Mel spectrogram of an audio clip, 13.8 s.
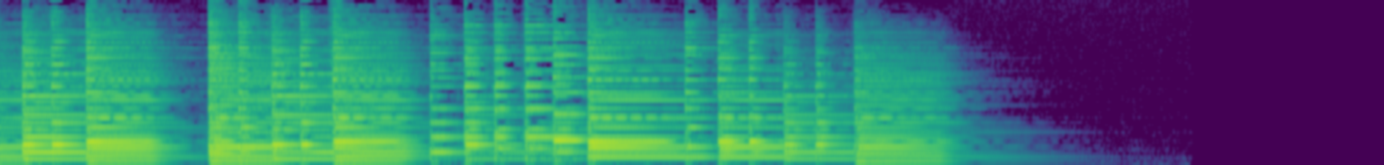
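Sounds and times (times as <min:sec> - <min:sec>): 
main instrument: 0:00.0 - 0:10.0.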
